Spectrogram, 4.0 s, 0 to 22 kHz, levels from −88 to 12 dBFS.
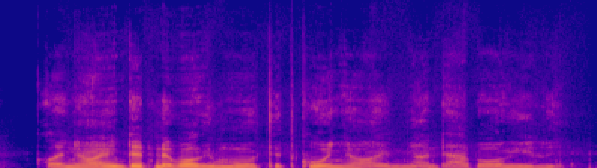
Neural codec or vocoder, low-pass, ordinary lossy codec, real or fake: codec, 44.1 kHz, 3.4 kbps, Pupu-Codec; none; none; fake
